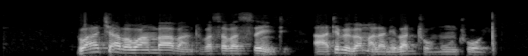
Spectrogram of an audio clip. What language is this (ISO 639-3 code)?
lug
